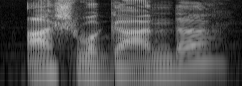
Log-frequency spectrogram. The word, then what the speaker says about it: ashwagandha: You know, I was just reading something about, and you're going to pronounce it properly, I won't, ashwagandha? – Yes, that's right. – I said it correctly, ashwagandha? Yes.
